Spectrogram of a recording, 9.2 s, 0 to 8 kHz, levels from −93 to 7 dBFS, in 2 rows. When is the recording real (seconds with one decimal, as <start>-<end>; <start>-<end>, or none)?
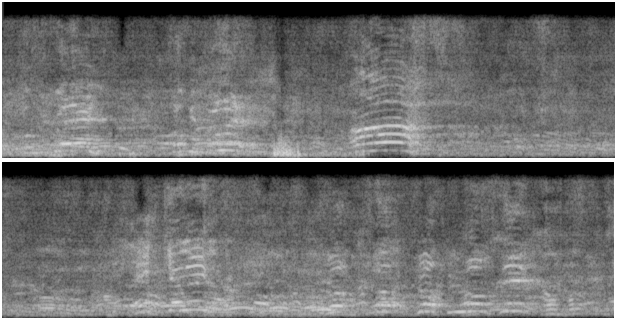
none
